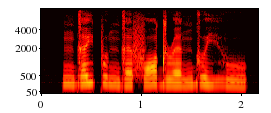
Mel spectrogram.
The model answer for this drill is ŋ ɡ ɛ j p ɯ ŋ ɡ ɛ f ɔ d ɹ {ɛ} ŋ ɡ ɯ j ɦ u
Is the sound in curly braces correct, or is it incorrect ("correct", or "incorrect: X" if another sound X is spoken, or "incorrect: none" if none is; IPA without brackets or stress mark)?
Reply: correct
